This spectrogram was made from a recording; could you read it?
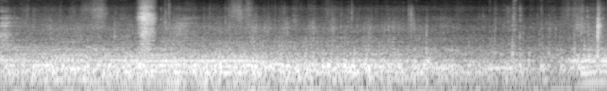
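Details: Daihatsu Sirion on a rough-road test drive after replacing the front rack end, which was the cause of a front knocking: steady tyre and road rumble with only soft thumps and no rattling knock. Front suspension now normal.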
